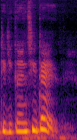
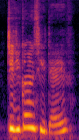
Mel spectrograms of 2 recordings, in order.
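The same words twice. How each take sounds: First: The question is asked in a wary, disapproving tone. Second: The question is asked in a plain, neutral tone. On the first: The speaker calls it right. "Like, really, I hope you didn't" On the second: The speaker calls it wrong. "No, he didn't say it like that"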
